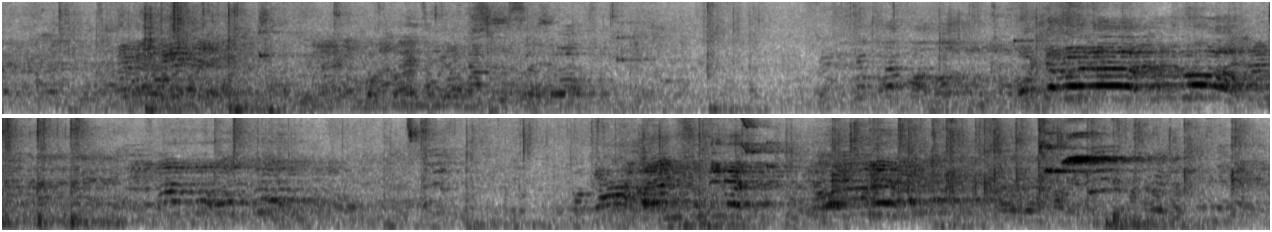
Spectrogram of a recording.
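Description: Plastic sticks click sharply against a ball.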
